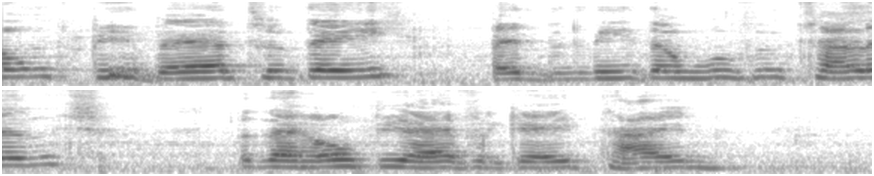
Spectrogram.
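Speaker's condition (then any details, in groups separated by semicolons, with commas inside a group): Multiple sclerosis; worsening over 17 years; voice much deeper and slower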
